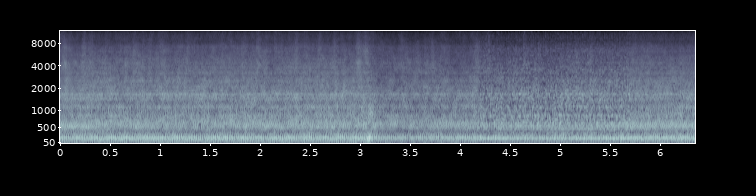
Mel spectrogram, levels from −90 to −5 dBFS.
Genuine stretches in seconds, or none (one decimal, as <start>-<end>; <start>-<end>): 4.2-5.7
